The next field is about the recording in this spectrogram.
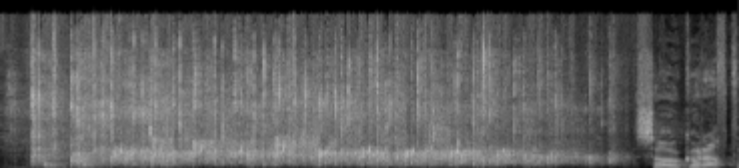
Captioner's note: applause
